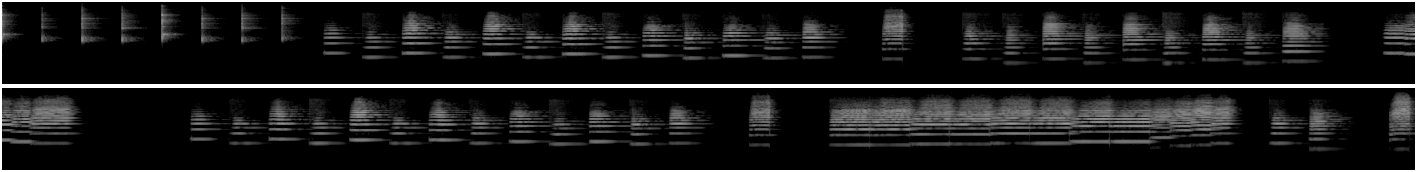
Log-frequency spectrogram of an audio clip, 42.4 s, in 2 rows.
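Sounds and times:
trumpet duet: 4.8s - 12.6s, 13.2s - 13.6s, 14.4s - 19.9s, 20.8s - 22.4s, 24.0s - 31.8s, 32.4s - 32.8s, 33.6s - 41.4s, 42.0s - 42.3s.

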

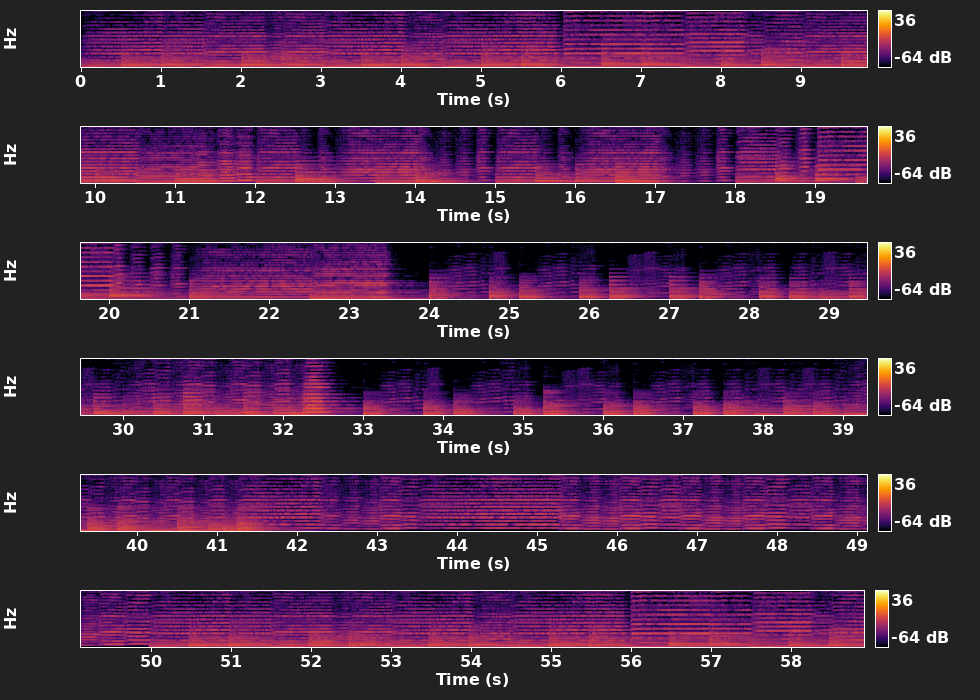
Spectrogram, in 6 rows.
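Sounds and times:
violin waltz: 0.0s - 58.8s.

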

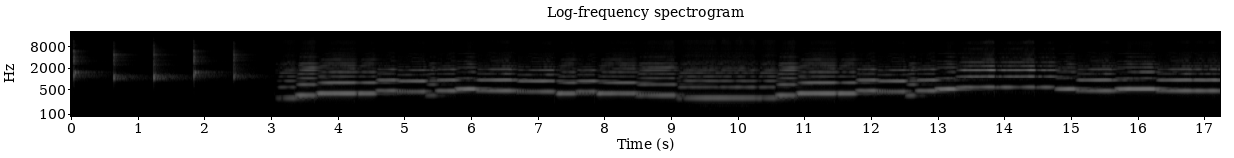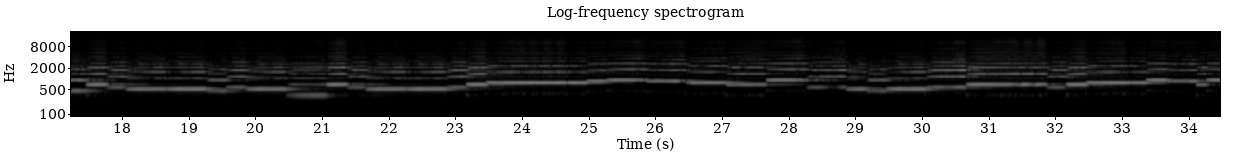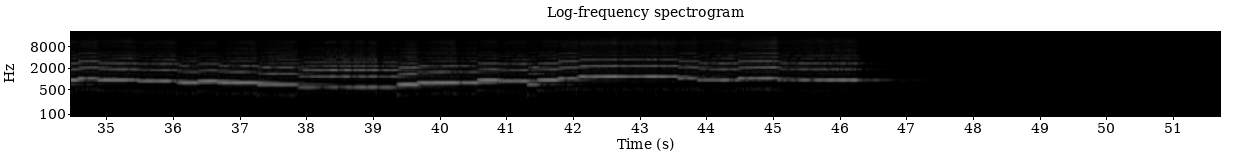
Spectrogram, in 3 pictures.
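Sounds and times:
flute and cello duet: 3.1s - 46.8s.

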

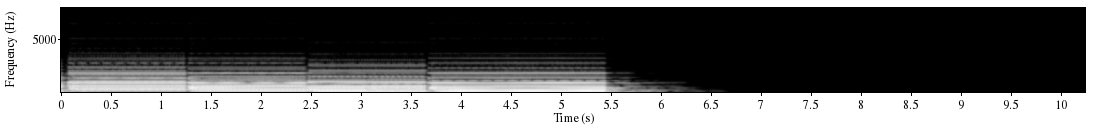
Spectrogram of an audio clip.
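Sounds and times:
organ playing a hymn: 0.0s - 6.0s.

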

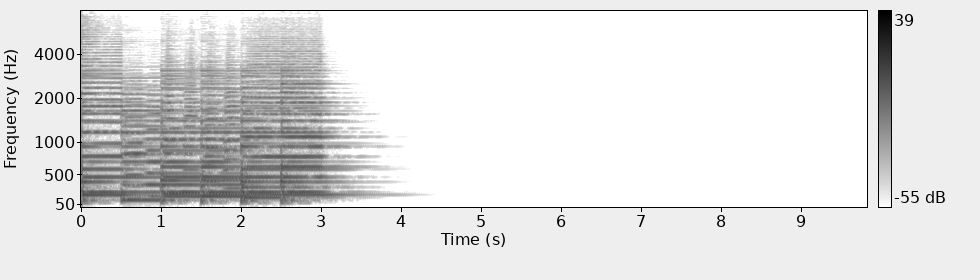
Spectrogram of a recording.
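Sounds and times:
trombone: 0.0s - 3.3s
waltz music: 0.0s - 3.4s.

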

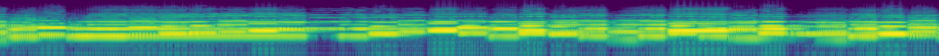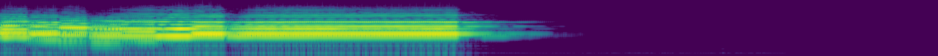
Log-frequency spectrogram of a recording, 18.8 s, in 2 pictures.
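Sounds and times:
French horn trio: 0.0s - 14.2s.

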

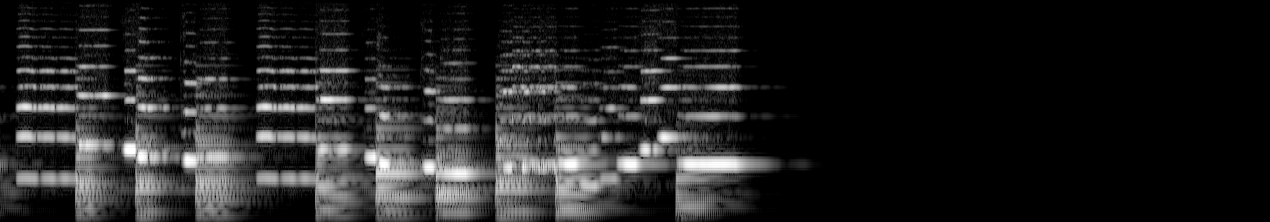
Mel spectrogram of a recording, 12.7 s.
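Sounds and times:
flute melody: 0.0s - 7.8s.

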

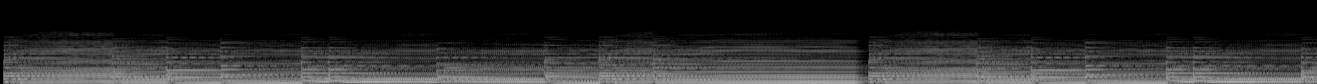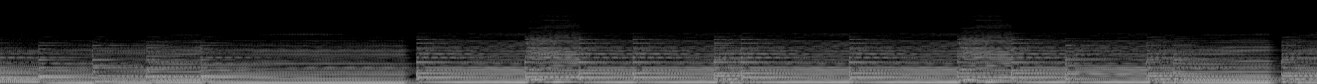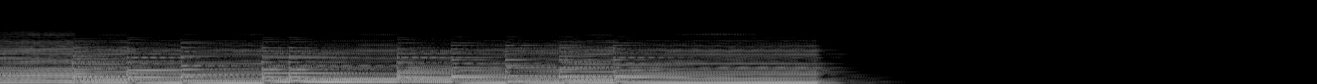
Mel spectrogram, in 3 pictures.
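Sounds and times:
double bass playing a hymn: 0.0s - 34.7s.

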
